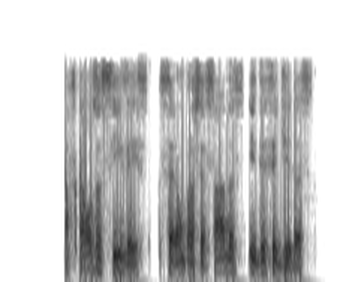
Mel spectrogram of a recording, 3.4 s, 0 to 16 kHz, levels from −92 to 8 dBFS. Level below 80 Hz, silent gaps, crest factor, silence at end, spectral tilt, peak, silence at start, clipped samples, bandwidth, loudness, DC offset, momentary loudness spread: -44 dBFS; none; 18 dB; 0.3 s; -4.5 dB/octave; -2 dBFS; 0.65 s; under 0.1%; 8 kHz; -18 LUFS; under 0.1%; 7 LU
